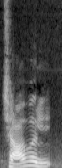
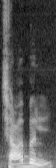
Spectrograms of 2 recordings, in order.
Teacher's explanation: the child instead of producing the fricative is stopping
